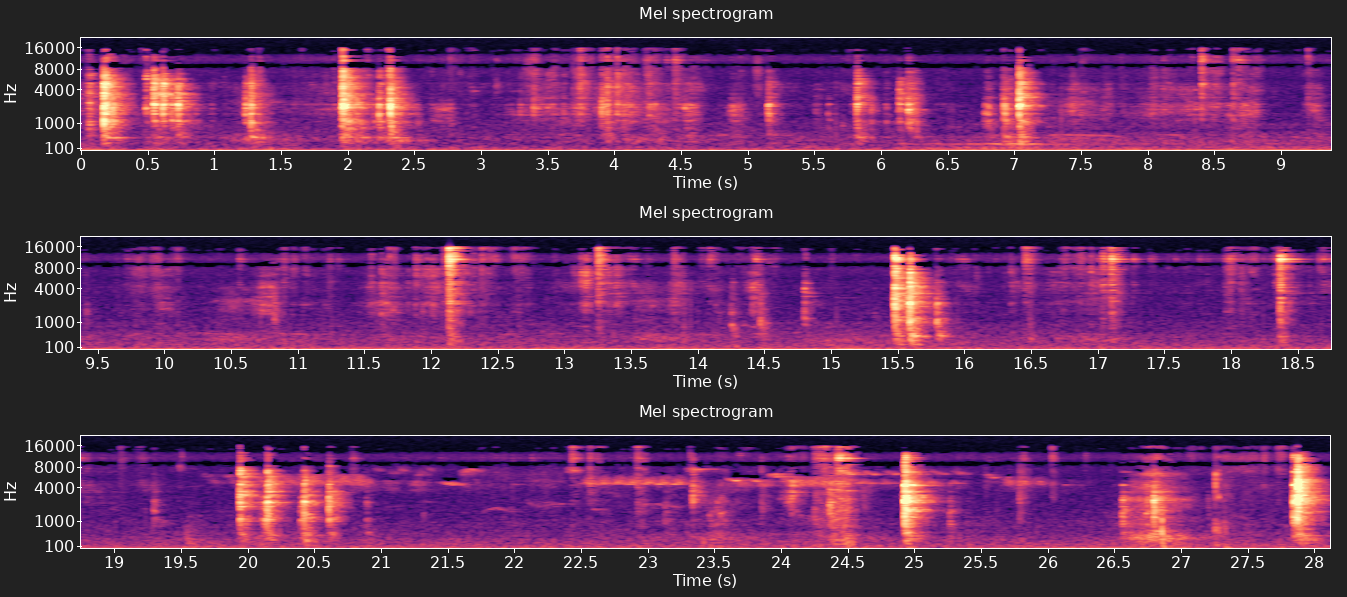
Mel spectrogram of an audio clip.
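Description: Steel spanner clinking against bolts and a steel frame as the bolts are worked and tightened: scattered sharp metallic clicks and clinks with quiet gaps between them.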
